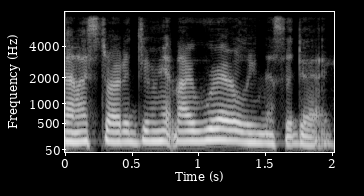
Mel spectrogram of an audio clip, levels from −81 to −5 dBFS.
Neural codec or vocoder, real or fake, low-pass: codec, 44.1 kHz, 2.6 kbps, SNAC; fake; 7.2 kHz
